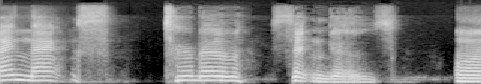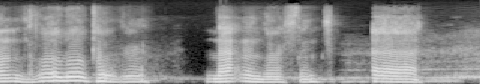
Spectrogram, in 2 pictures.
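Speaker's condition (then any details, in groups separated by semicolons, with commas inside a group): Spinal muscular atrophy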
